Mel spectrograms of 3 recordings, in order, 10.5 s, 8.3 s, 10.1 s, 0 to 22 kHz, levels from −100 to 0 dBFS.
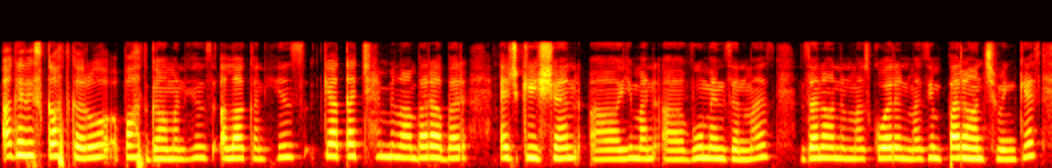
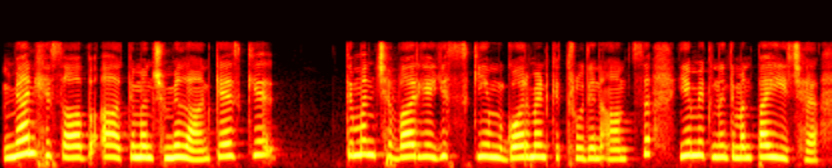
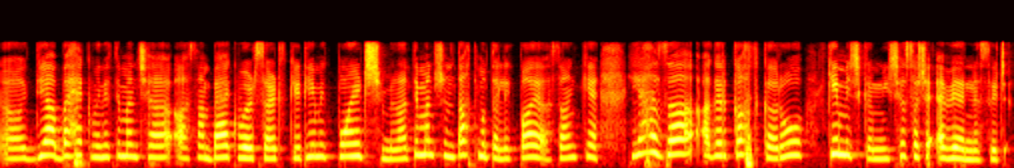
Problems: background sounds at intervals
